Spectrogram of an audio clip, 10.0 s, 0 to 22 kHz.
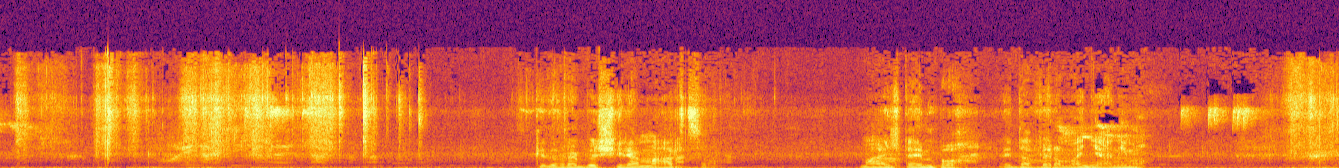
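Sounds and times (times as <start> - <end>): leaves rustling: 0.0 - 5.8, 7.7 - 10.0
faint distant voices: 0.0 - 10.0.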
